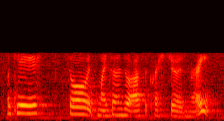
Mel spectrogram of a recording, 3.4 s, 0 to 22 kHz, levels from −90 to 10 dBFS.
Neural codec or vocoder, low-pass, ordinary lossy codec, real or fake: none; 3.6 kHz; none; real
